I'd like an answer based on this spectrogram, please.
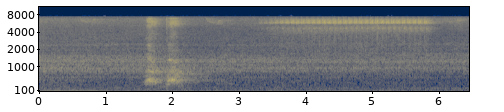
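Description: A dog barks twice in quick succession, then a cricket trills with a fast, even pulsing for about two and a half seconds.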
